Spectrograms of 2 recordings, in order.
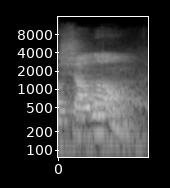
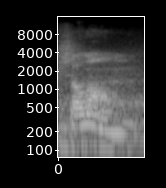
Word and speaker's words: shalom: So shalom, the first syllable is what? Open. Good. What is it? Pronounce it for me. Shah. Sha. Everybody do that. Sha. Do it again. Sha. Your mouth stays what? Open.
